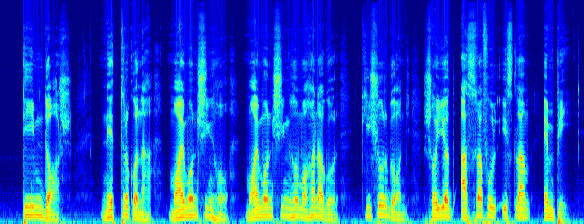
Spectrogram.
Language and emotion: Bengali, neutral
